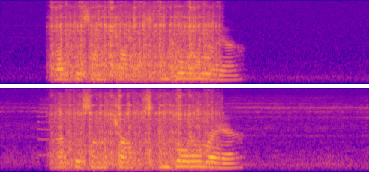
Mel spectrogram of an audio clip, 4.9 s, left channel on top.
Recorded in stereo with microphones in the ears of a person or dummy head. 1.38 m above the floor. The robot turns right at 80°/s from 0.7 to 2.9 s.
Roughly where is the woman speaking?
Behind left.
